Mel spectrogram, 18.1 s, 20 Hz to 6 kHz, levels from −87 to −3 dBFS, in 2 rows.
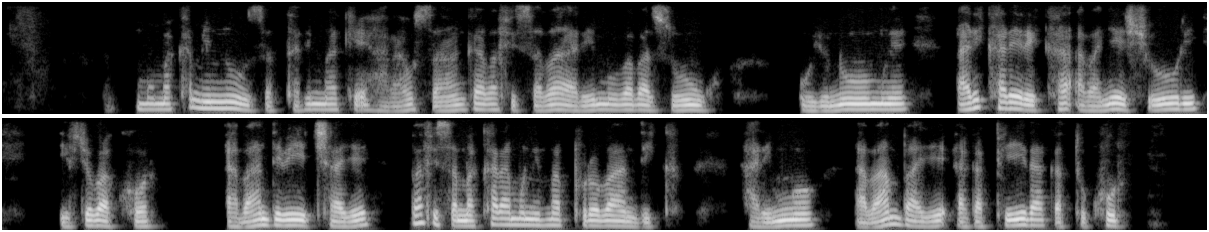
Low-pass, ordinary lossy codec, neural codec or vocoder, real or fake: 5.4 kHz; Opus, 32 kbps; none; real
